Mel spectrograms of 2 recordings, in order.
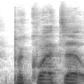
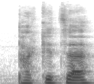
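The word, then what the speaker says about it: Paquetá: Paqueta, or Paqueta, I think is how you pronounce his name.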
